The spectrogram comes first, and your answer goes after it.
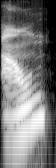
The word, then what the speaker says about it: Aoun: it easy for like technically it's pronounced own but yeah just make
